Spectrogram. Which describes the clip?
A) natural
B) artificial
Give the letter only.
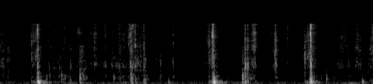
A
